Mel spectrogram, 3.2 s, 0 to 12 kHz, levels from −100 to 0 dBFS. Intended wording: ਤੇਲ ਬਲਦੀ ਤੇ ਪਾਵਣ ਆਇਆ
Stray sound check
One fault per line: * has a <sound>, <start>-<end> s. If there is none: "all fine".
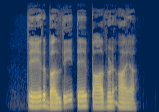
all fine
